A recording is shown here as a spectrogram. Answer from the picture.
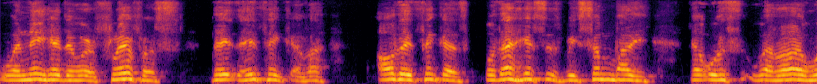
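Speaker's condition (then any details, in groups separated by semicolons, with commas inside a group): Cerebral palsy; affects speech and swallowing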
